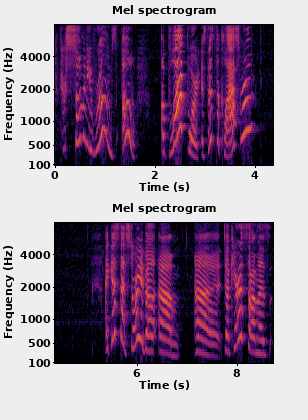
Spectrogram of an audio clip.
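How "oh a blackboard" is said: ordinary talk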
